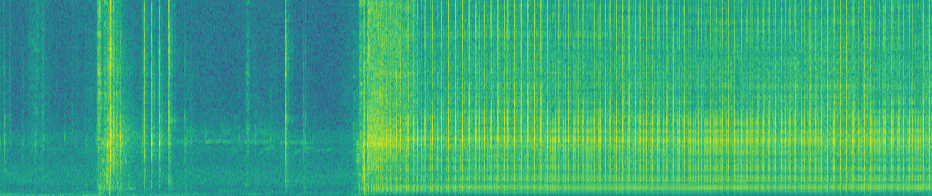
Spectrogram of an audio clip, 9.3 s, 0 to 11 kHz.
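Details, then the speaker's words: 1981 Suzuki RM125X two-stroke garage find, first start after sitting, expansion chamber with a big hole fitted: fires after a few seconds, settles into a harsh, raspy, crackling buzz; exhaust leak from holed expansion chamber. "success yeah I know there's a big hole in it just want to hear it pop off let's just see if it'll pop"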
